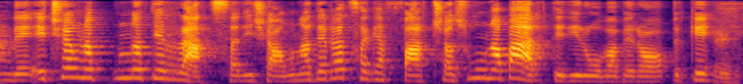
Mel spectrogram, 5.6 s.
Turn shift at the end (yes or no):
no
